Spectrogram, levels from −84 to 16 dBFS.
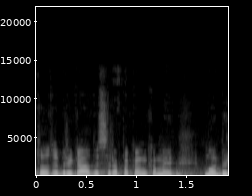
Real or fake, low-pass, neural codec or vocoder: real; 14.4 kHz; none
